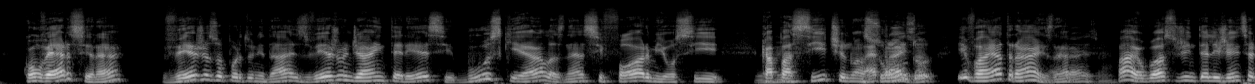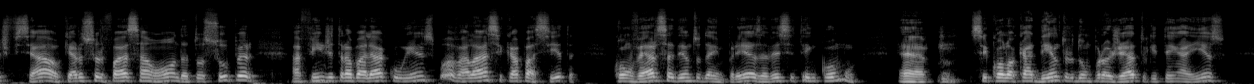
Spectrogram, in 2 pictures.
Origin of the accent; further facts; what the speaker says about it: Porto Alegre, Rio Grande do Sul, Brazil; E natural de Porto Alegre.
